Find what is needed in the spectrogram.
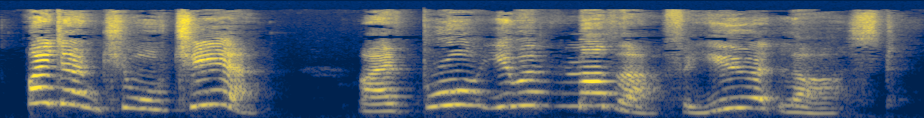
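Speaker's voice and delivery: high, loud joyful call; cried out. A narrator's reading. Peter calls to the Lost Boys, high and joyful. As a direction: announce your return with delight.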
